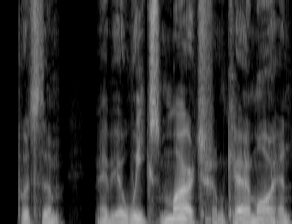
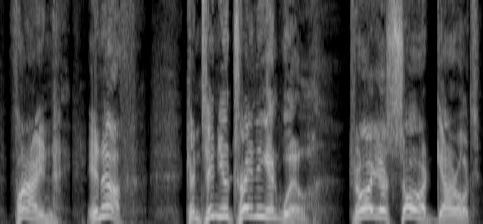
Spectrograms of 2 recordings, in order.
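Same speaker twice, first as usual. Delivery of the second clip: high, raised instructor's call; shouted training commands; 13 semitones higher than usual. Acted. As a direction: call out drill orders across a training yard.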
